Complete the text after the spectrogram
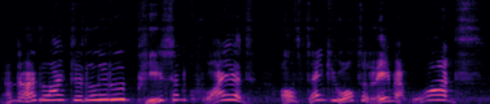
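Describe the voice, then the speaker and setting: A storyteller puts on a tiny, hot-tempered leprechaun from a storybook, proud and quick to take offence. The voice sits far higher than the reader's own and stretches its words slowly with lively rises and falls. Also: a little hiss or hum, heavily acted. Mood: angry. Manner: indignant, slow and deliberate. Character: small angry male leprechaun, touchy and proud.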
